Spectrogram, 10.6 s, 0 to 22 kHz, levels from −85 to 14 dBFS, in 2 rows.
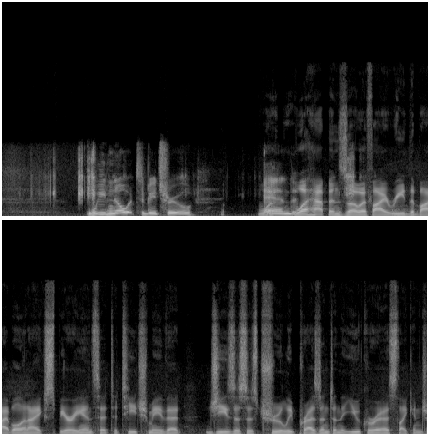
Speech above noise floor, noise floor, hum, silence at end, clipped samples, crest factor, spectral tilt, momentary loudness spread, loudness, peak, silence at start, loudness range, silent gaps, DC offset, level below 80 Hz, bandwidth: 24 dB; -46 dBFS; none; 0 s; under 0.1%; 20 dB; -4 dB/octave; 9 LU; -22 LUFS; -2 dBFS; 0.1 s; 3 LU; none; under 0.1%; -50 dBFS; 16 kHz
